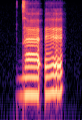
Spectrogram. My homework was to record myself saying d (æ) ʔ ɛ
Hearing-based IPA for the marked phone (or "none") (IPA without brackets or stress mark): æ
